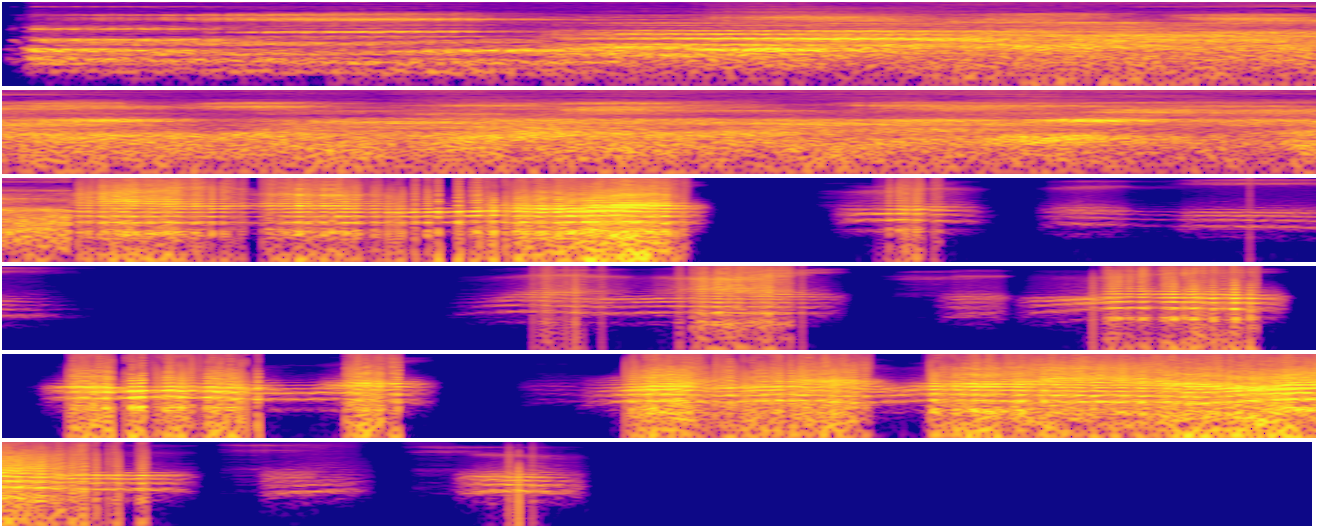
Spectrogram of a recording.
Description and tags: I think I made this with my voice and a Kaoss Pad. I really don't remember though.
